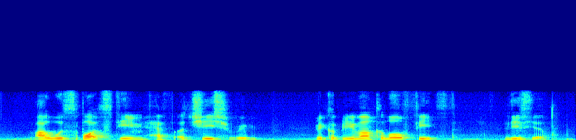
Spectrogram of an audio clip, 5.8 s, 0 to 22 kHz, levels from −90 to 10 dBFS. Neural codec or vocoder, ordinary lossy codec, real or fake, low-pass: codec, 16 kHz, 0.8 kbps, ZipCodec; none; fake; none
